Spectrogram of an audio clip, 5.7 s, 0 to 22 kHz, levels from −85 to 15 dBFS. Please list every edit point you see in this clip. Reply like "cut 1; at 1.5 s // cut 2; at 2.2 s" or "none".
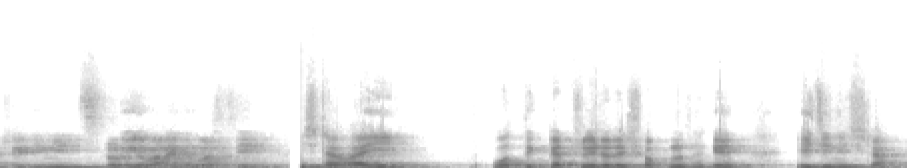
cut 1; at 1.9 s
